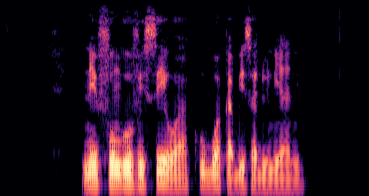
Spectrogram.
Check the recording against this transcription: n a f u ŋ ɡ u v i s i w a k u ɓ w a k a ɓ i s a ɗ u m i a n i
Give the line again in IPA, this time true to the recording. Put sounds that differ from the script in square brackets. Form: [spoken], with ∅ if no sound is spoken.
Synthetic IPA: n [i] f u ŋ ɡ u v i s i w a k u ɓ w a k a ɓ i s a ɗ u [n] i a n i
